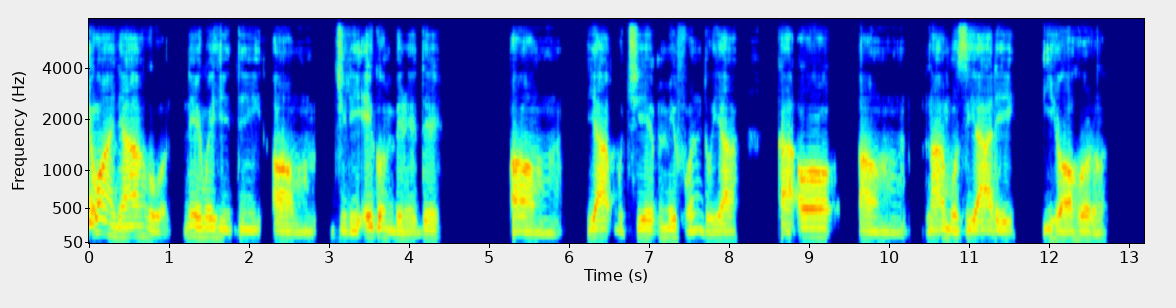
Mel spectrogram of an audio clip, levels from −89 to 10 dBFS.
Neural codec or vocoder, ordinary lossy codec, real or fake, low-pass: codec, 16 kHz, 4.8 kbps, FACodec; none; fake; 7.2 kHz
